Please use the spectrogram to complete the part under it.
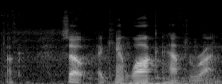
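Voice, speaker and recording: A man's voice: low voice, flat delivery, fairly quick, sharp tone, a little hiss or hum. A young man commentating a video game with a friend, casual and rambling, often frustrated and swearing. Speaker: let's play commentator. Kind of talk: casual gaming banter.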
